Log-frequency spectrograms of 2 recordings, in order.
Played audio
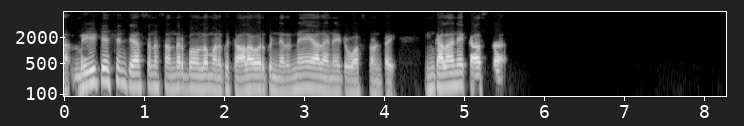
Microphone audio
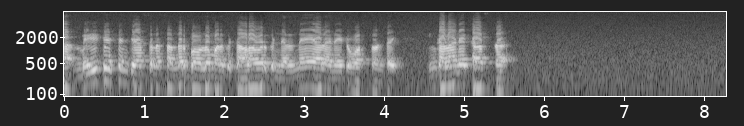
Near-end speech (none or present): none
